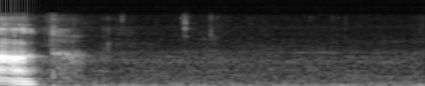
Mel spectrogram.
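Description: A short spoken "uh", then near silence broken by a few faint, short clicks about a second in.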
